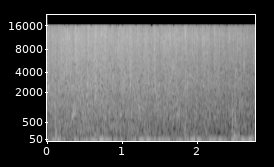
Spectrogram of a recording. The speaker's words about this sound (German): Wasserfälle stürzen rauschend in die Tiefe.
